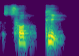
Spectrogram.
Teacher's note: It is a long vowel, but in this example, it is before a conjunct or a double consonant. So because of that, we read this O as short, like sothi, not sothi.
